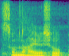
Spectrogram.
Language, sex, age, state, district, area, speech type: Manipuri, male, 30-45, Manipur, Chandel, rural, spontaneous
